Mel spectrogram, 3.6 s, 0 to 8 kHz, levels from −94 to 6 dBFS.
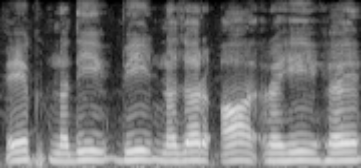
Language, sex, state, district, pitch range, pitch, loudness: Hindi, male, Madhya Pradesh, Dhar, 145-155 Hz, 150 Hz, -12 LUFS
